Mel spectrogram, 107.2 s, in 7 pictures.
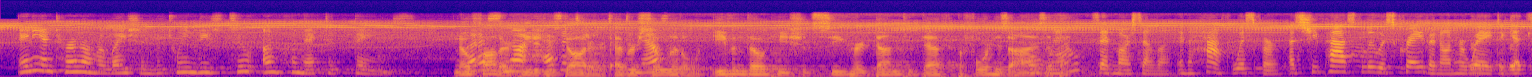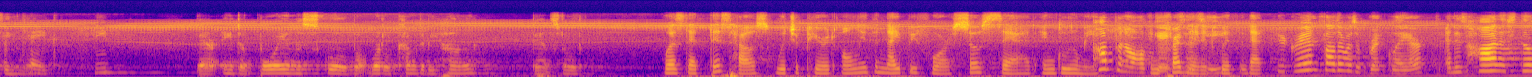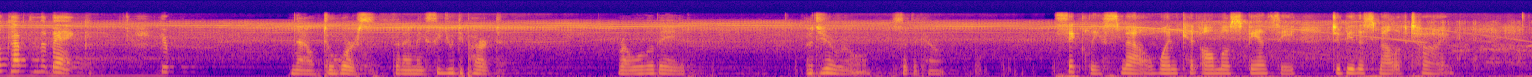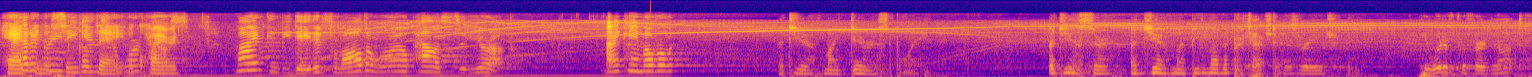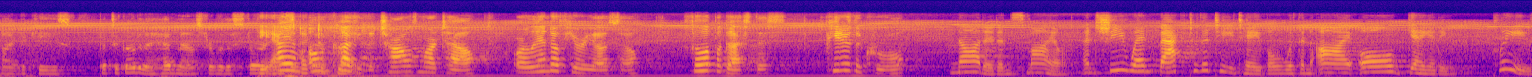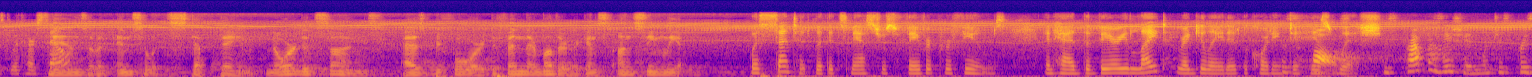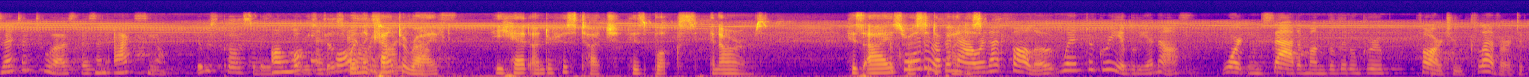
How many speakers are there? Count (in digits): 7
